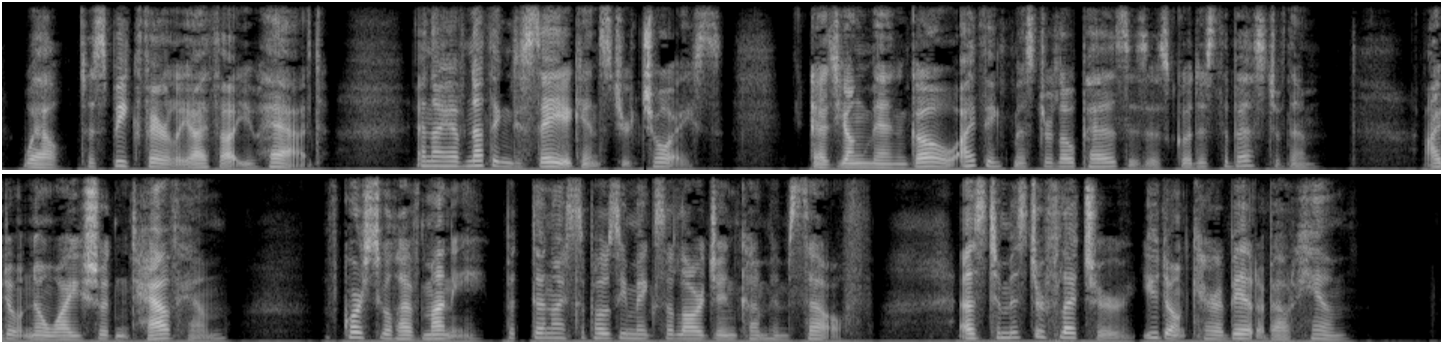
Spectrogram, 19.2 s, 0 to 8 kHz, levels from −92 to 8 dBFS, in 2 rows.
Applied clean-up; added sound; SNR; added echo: none; none; none; none.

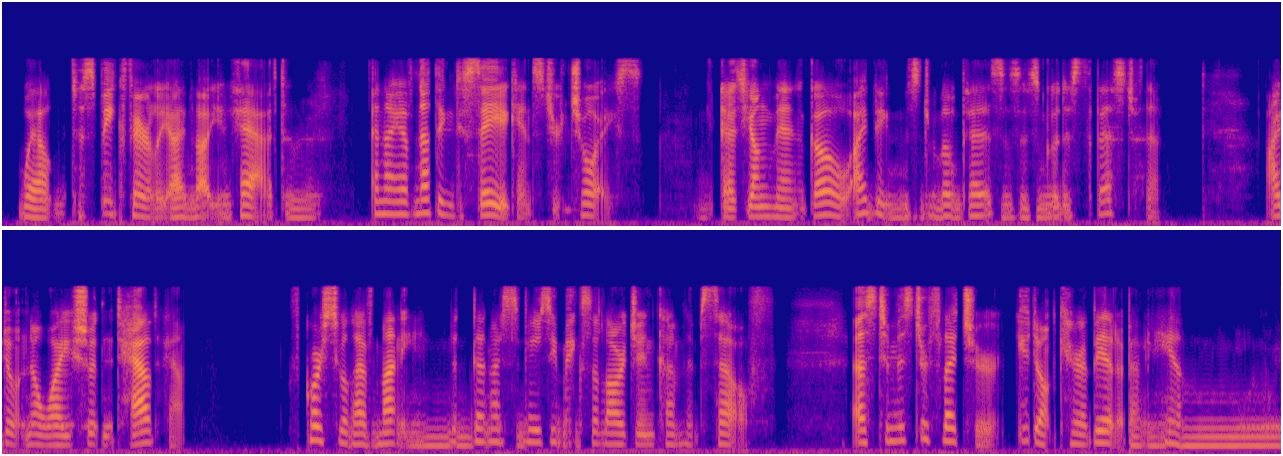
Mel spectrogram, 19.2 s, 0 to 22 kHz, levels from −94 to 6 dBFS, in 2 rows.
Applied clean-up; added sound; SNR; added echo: neural diffusion model UNIVERSE++.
